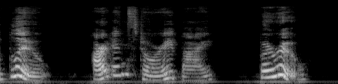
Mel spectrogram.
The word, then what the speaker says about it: Barroux: art and story by baru which rhymes with blue i like that i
